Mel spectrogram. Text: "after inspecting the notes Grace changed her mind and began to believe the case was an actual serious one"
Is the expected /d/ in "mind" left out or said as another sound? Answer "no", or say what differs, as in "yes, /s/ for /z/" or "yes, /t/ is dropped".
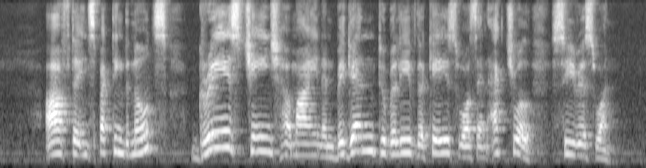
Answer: no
